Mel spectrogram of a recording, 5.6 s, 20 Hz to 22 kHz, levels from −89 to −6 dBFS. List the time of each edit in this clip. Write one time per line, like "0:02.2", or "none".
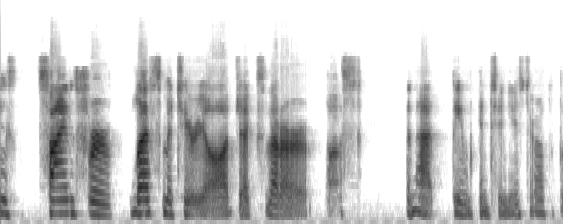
0:01.2
0:03.2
